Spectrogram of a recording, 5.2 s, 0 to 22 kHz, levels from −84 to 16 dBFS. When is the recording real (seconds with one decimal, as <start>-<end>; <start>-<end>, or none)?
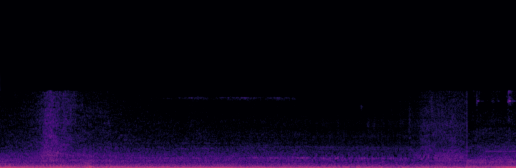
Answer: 0.0-3.1; 4.4-5.2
